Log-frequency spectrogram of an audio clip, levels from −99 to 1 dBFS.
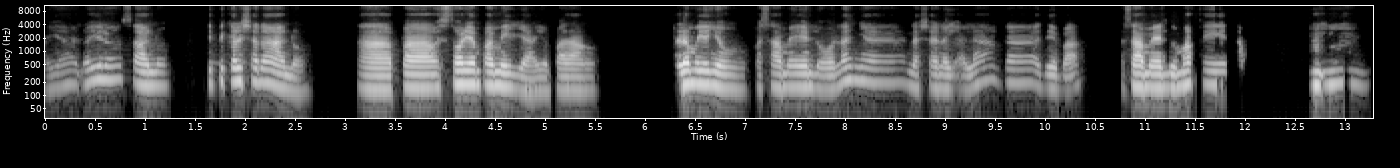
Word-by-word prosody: ,ayan. 170 +5 -18
Ayun 220 +5 -3
'no, 230 - -6
sa 185 -6 -1
ano, 170 0 -4 0.4
tipikal 210 +2 -1
siya 210 +1 -3
na 195 -4 +2
ano, 130 -3 -9 0.5
ah, 140 -1 +3
pa 150 -1 +5
istoryang 185 +2 +5
pamilya. 160 -8 +1
Yung 130 0 -11
parang 135 -1 -4 0.9
alam 180 +2 +9
mo - - +2
yun, 180 -1 +3
yung 150 -1 -2 0.2
kasama 155 +1 -5
yung 155 0 -1
lola 145 +7 -5
niya, 200 -3 -11
na 170 -5 -10
siya 150 0 -10
nag-alaga 195 +7 -11
'di 150 -2 -7
ba. 135 -1 -9 0.4
Kasama 155 +1 +4
niya - - +1
lumaki 180 +1 -3
tap 160 - -18 0.6
mm, 180 +2 -5
165 Hz, 150 wpm, -21 LUFS, 150-190 Hz, 0.9 s, alam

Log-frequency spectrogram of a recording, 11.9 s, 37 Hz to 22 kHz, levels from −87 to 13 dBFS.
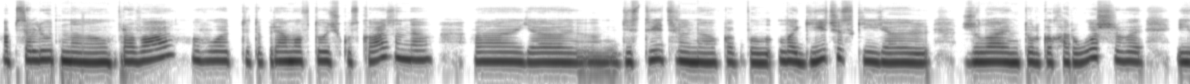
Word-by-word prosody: абсолютно 215 -3 +3
права. 230 +10 +2 0.2
Вот, 220 -2 -1
это, 200 -1 -7
прямо, 215 +2 +2
в 210 - -20
точку 215 -2 -3
сказано. 245 +3 -1 0.4
Э, 210 0 +1
я, 200 0 0
э, 195 0 0 0.4
действительно, 205 0 +1
как 200 -2 -5
бы, 190 -2 0
л 185 - -6
логически, 220 +4 0
я 195 -2 +1 0.3
желаю 205 +1 +2
им 195 0 +4
только 195 0 -2
хорошего. 210 +2 -1 0.3
И, 205 0 +2
210 Hz, 110 wpm, -18 LUFS, 200-225 Hz, 0.4 s, им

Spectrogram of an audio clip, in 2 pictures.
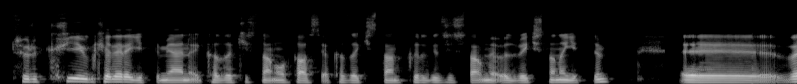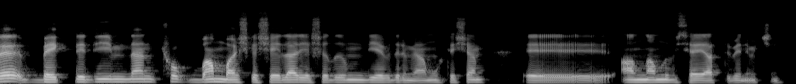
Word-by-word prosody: Türki 125 +3 0
ülkelere 125 -2 +2
gittim, 100 -1 -5
yani, 100 0 -1
Kazakistan, 100 0 -5
Orta 95 +1 -3
Asya, 95 0 -6
Kazakistan, 95 -1 -6
Kırgızistan 100 0 -5
ve 95 - -2
Özbekistan’a 95 +3 -2
gittim. 100 +7 -4 0.7
Eee, 100 -1 +3
ve 140 +4 +8 0.2
beklediğimden 120 +2 +3
çok 130 -2 -2
bambaşka 110 -1 +3
şeyler 105 +1 +3
yaşadım 105 0 -1
diyebilirim. 100 -2 -1
Ya, 95 0 -2
muhteşem, 100 +3 -4 0.4
eee, 95 -1 -2
anlamlı 110 0 +2
bir 100 - -10
seyahatti 95 -1 -1
benim 95 - -5
için. 90 - -13
105 Hz, 105 wpm, -24 LUFS, 95-110 Hz, 0.7 s, ve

